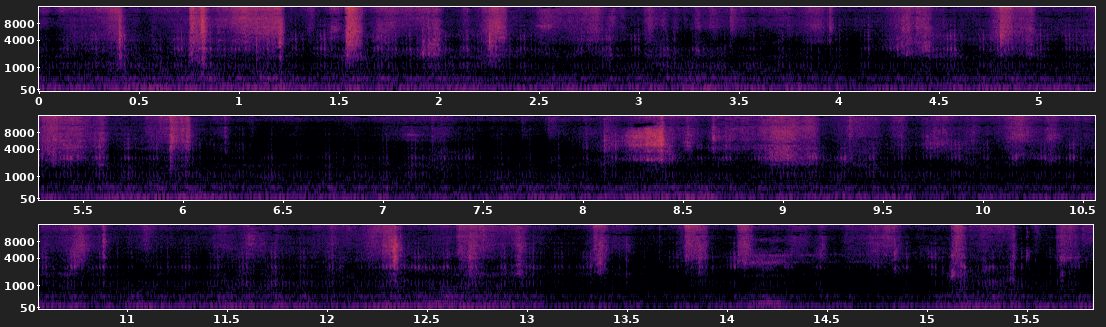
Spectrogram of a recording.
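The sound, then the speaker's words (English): A deck of cards being shuffled, a steady flurry of crisp, papery flicks and riffles running continuously over a low background hum, with no one talking. “I am shuffling.”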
